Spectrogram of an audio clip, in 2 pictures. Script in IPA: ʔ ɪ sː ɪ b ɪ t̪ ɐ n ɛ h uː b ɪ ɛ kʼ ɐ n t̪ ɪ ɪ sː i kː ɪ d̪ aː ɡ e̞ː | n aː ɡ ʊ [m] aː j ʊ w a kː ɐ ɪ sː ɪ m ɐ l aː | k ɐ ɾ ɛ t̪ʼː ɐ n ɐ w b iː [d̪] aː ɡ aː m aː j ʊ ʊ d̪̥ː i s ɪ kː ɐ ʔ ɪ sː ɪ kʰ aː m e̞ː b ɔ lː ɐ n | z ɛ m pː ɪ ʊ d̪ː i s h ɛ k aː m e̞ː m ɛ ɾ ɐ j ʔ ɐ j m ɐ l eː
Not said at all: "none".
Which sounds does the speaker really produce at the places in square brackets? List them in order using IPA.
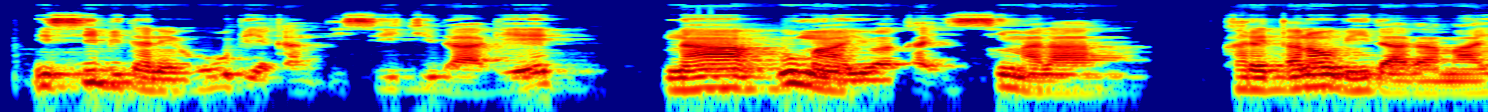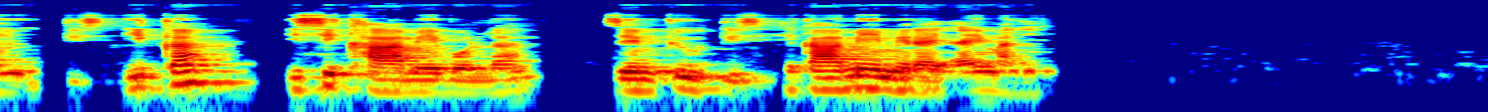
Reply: m, d̪

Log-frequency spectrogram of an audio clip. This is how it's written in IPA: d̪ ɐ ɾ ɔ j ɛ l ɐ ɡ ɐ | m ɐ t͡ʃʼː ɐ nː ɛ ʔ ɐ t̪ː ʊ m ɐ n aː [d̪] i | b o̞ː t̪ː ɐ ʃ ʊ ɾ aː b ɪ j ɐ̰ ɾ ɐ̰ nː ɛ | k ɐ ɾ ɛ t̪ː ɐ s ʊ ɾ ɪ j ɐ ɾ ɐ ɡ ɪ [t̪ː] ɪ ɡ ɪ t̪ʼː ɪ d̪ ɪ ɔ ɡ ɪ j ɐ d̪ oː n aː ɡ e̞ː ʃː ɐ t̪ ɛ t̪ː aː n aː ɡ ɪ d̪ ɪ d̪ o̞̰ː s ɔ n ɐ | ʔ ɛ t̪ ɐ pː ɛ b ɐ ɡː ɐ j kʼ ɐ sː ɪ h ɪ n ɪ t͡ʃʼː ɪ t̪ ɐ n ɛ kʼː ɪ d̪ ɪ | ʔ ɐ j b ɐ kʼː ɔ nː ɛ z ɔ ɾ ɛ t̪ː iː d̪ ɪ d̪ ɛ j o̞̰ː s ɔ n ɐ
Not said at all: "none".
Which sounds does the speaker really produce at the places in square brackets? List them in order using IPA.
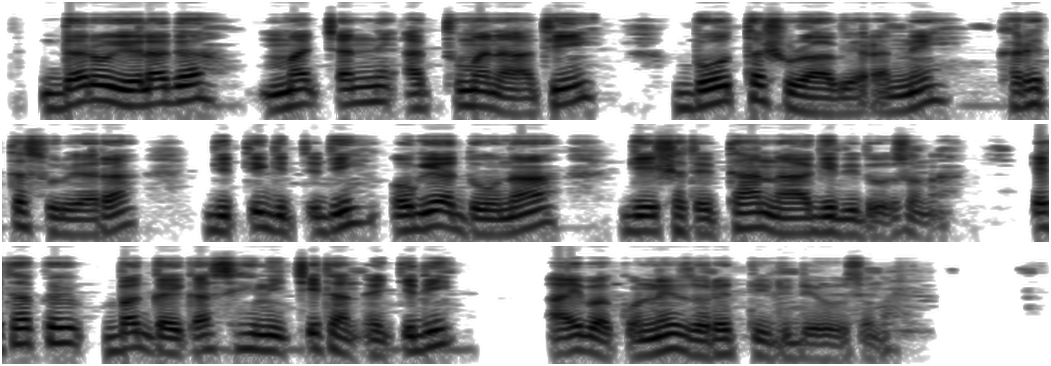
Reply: t̪, t̪ʼː

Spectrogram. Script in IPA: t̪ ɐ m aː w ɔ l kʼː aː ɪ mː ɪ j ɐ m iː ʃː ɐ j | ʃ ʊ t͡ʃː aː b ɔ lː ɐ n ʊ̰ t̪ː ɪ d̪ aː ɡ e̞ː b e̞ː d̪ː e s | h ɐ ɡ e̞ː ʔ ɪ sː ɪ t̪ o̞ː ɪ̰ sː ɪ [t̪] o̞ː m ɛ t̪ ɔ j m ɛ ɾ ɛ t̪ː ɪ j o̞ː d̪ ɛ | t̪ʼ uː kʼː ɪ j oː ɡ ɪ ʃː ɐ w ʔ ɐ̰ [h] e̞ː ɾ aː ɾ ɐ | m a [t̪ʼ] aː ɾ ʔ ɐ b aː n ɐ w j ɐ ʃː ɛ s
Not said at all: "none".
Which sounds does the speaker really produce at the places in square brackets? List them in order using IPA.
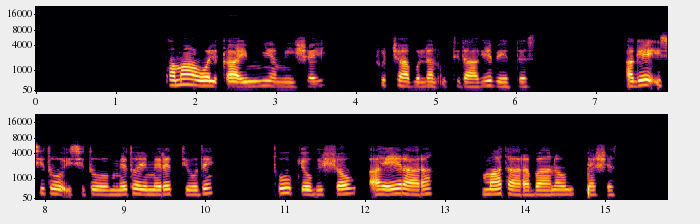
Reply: t̪, h, t̪

